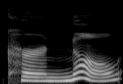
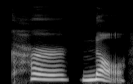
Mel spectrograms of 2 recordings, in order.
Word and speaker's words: colonel: Let's start by breaking down the sound. It's just two simple syllables. The first syllable gets all the stress. Cur. This is the strong, long part of the word, right? The energy is all on that first beat. It's not kernel, it's curl. The second syllable, null, is unstressed, meaning it's quicker and softer.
